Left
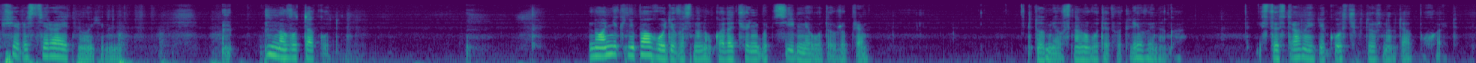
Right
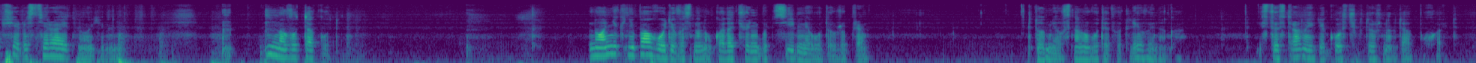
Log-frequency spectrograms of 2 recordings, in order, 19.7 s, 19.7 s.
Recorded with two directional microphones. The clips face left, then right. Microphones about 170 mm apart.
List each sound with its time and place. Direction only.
0.2 s speech: 10° left (ahead or behind)
3.5 s a woman's voice: 10° left (ahead or behind)
3.8 s speech: 20° left (ahead or behind)
7.8 s speech: 10° left (ahead or behind)
13.7 s speech: 10° left (ahead or behind)
18.8 s speech: 30° left (ahead or behind)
